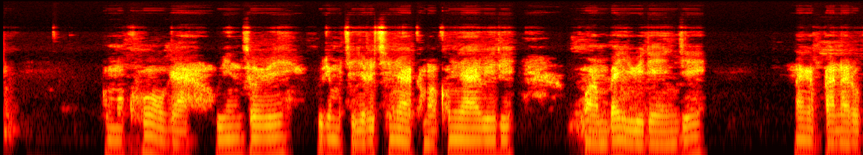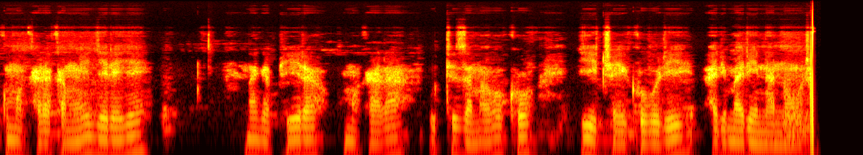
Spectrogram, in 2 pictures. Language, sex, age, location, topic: Kinyarwanda, male, 36-49, Kigali, health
